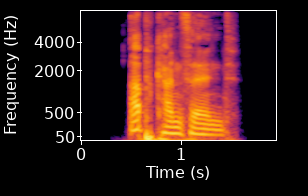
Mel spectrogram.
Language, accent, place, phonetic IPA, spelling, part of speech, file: German, Germany, Berlin, [ˈapˌkant͡sl̩nt], abkanzelnd, verb, De-abkanzelnd.ogg
- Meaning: present participle of abkanzeln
